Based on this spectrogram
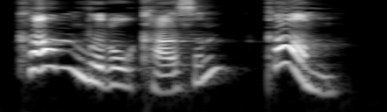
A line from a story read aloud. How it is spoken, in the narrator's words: he cried out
